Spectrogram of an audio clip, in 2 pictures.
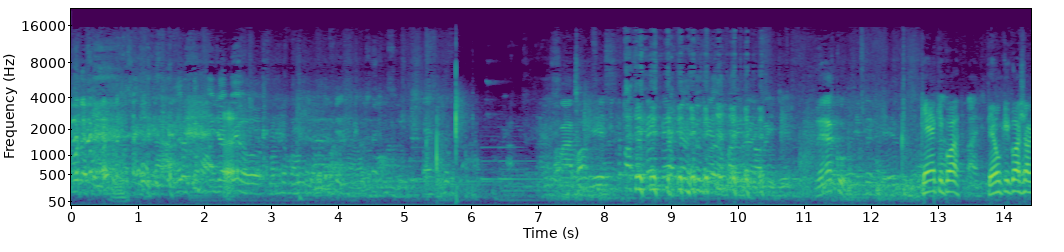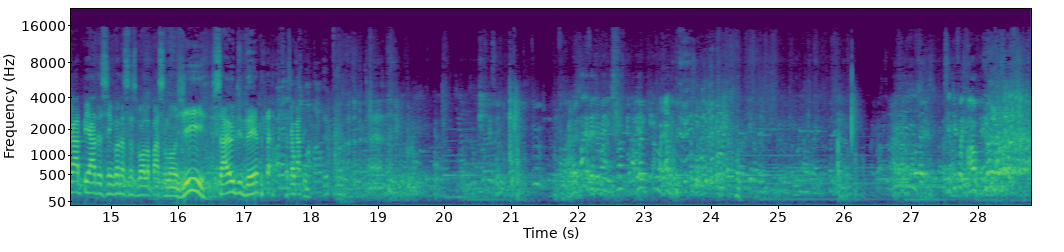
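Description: A crowd of men and women talk and shout with excitement nearby.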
